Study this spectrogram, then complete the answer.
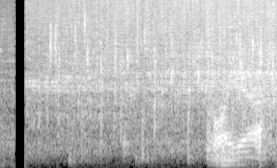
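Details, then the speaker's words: Gas boiler heating system with air in zones, after clearing electrolysis from the feeder valve, zone valves bypassed for purging: strong, steady rush of water through purge valve with no air sputtering; strong purge flow. "can you guys see that you see the flow now i mean that's a lot better that's what we want"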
